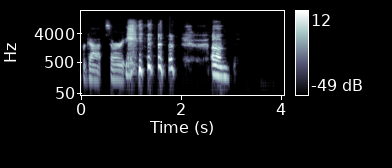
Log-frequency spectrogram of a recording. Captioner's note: laughs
